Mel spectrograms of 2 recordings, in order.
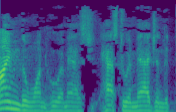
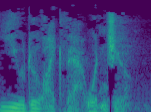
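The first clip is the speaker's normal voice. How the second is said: contemptuous sneer, low and quiet; 6 semitones lower, 8 dB quieter than usual. Lichtner answers Noonan's suggestion that he divorce, sneering. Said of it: "polished off his Campari with a sneer".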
